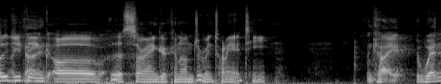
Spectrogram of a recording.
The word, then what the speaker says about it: Tsuranga: Tsuranga Conundrum came out. How do you say feelings? Tsuranga Conundrum. Basically a silent T.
